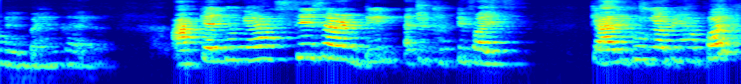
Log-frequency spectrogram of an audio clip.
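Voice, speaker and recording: Woman teacher, high voice, booming echoey room, quizzes the class and repeats answers slowly. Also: a bit bright, recorded from a distance. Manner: asks students questions and repeats answers slowly; mixes Hindi with English terms. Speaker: chemistry teacher. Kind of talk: classroom lecture.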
